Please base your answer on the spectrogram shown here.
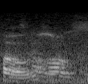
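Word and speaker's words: Hoose: say his name who I'm sure he says hose yes thank you um he has spells it with two o's which always throws me and he's written wonderful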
